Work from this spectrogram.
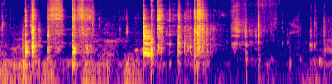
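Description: Rice with egg curry and greens being mixed by hand on a plate during a home lunch, producing soft irregular squelching and scraping with light plate and cutlery clinks, close and moderately loud.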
